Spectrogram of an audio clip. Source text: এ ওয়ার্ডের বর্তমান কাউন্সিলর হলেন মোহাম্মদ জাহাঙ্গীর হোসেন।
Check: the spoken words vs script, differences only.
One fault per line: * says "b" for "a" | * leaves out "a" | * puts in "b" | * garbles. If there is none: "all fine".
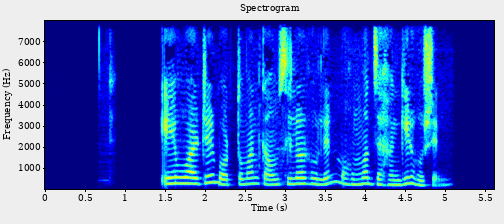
all fine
